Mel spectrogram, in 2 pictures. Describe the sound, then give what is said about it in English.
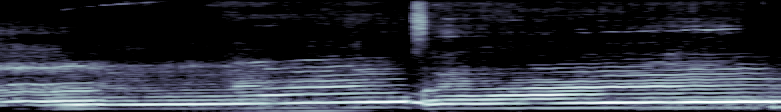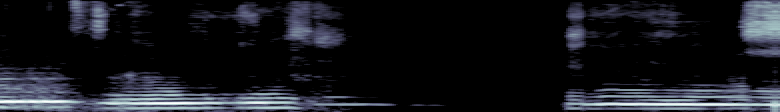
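A loud car engine accelerates hard in second gear with the accelerator floored, its roar climbing in pitch, briefly dipping, then pulling again before cutting out to a short silence and returning. “What happens if you take a car? Sorry, a ladder with an engine and put your foot down in second gear.”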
